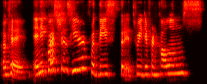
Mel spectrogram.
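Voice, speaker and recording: A woman's voice: high-pitched, expressive, measured pace, a little mellow. A woman with a Brazilian Portuguese accent, patiently teaching an English lesson and drilling pronunciation. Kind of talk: one-on-one language lesson. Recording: roomy echo.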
